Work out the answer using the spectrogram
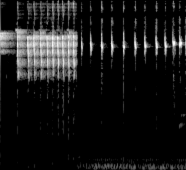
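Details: Van Hasselt's sunbird (Leptocoma brasiliana) in full energetic song, used as a tutor recording: a fast, shrill, very high trill, then a quick string of sharp, thin chips about five per second over a low steady hum.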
